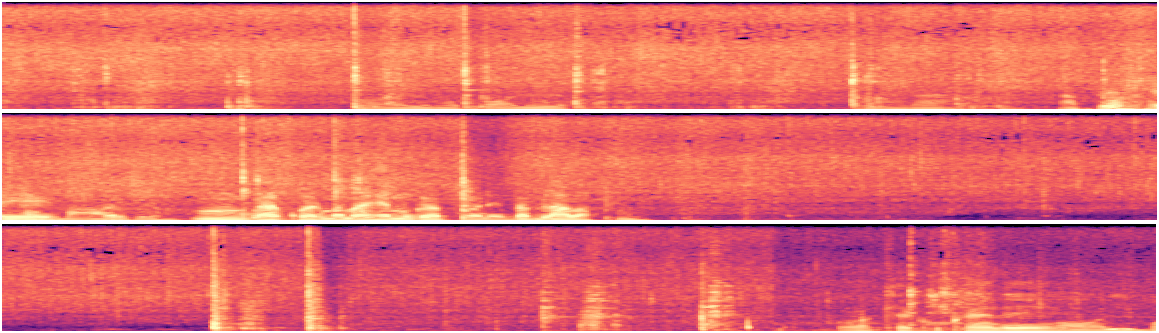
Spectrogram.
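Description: Meat sizzling as it is stir-fried in a large wok, a metal spatula scraping and knocking against the pan. The sizzle dies down after the first half, leaving a few sharp knocks of the spatula on the wok.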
